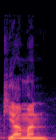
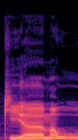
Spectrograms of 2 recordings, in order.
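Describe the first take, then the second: First: The ending N is pronounced clearly. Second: The ending N merges into the following W. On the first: The speaker calls it wrong. "bukan qiyaman" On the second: The speaker calls it right. "harus ditasdidkan ke huruf yang berikutnya"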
